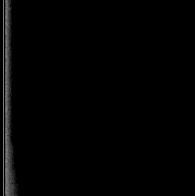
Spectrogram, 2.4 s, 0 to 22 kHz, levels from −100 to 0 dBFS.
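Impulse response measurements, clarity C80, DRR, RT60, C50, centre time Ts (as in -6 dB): 19.5 dB, -0.5 dB, 0.20 s, 9.5 dB, 22 ms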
